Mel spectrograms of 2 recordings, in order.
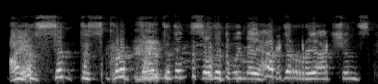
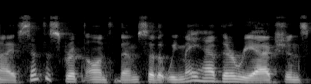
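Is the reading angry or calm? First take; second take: angry; calm. First: It is read in an angry way. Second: It is read in a calm, plain way.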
